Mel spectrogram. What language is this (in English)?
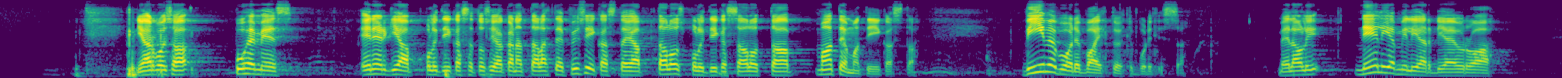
Finnish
